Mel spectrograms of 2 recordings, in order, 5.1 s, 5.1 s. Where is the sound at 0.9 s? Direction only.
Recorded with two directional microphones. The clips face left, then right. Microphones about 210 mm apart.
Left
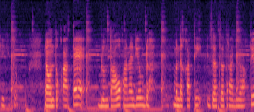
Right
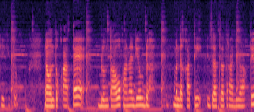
50° right (ahead or behind).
